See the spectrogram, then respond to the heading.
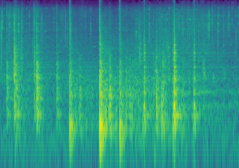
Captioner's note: banging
